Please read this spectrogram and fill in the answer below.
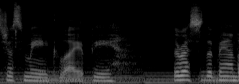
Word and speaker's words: Calliope: preach it or something so that's how it's pronounced I thought it was like cantaloupe I don't blame you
